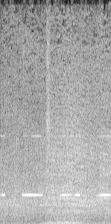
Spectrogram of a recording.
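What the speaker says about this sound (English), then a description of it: "I've got a vehicle reversing now." Vehicle reversing beeps in American Truck Simulator, set in Los Angeles: a steady repeating electronic tone pulsing at a regular rhythm over a continuous low truck engine rumble, moderately loud, no talking.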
